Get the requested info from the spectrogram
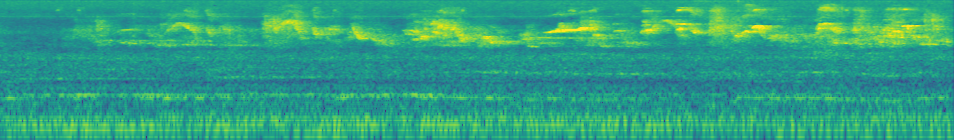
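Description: Birds chirping and calling in the background, a dense run of short quick notes, over a steady low hum.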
